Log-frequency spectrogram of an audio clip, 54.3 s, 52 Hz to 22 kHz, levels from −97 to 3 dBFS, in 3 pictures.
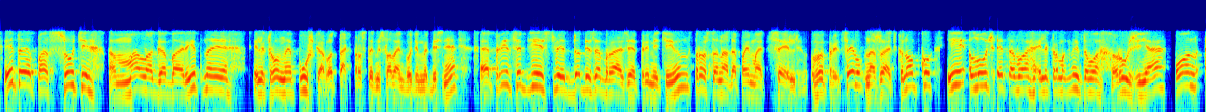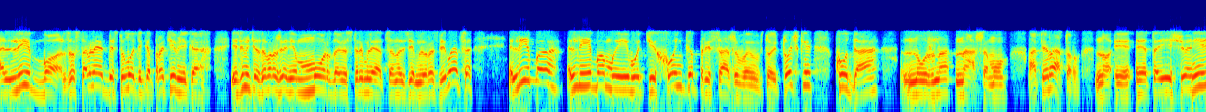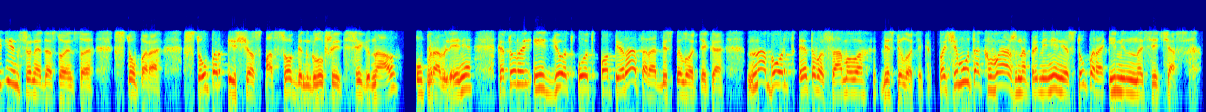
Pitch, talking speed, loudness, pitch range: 175 Hz, 95 wpm, -17 LUFS, 145-215 Hz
